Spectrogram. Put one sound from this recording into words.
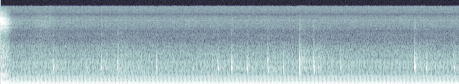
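Chalk taps and scrapes softly on a blackboard.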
